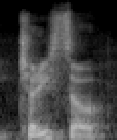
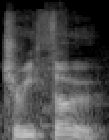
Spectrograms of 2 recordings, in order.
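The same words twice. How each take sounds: First: The middle consonant is an s sound. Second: The middle consonant is a th sound. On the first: This is how it is said in South America. "You say chorizo" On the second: This is how it is said in Spain. "not chorizo in South America"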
